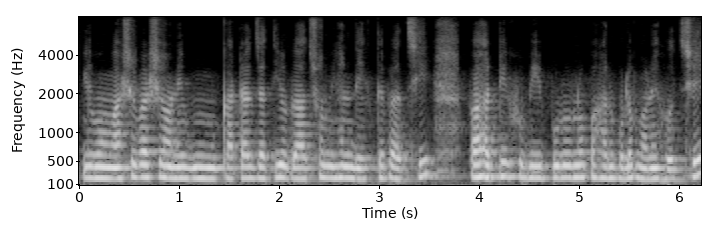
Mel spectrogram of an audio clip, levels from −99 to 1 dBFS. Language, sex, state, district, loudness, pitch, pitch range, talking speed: Bengali, female, Jharkhand, Sahebganj, -17 LUFS, 210 Hz, 195-220 Hz, 175 wpm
